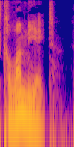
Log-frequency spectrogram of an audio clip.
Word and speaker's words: calumniate: C-A-L-U-M-N-I-A-T-E. Calumniate. Or the noun is calumny. I always hate when a word has a different pronunciation in its noun than it does its verb form. You know, like the stress is different. Like calumny is on that first syllable, whereas calumniate is on that maybe second or third.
